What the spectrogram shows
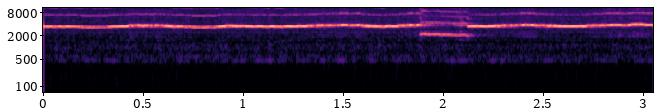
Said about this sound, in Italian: I fotoni, il gatto e Albert Einstein inizia a fischiare come un bollitore di ghisa.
